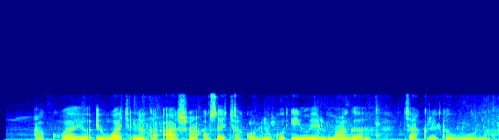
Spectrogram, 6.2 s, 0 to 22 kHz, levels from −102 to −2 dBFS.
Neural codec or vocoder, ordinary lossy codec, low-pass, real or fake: none; none; 7.2 kHz; real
